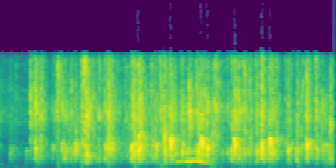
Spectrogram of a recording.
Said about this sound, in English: I put thy hands, aye, together in resounding applause for thy hosts.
